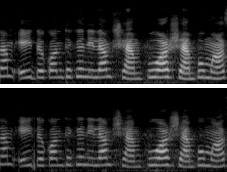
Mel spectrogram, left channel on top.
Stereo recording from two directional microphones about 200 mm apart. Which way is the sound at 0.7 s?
30° left (ahead or behind).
